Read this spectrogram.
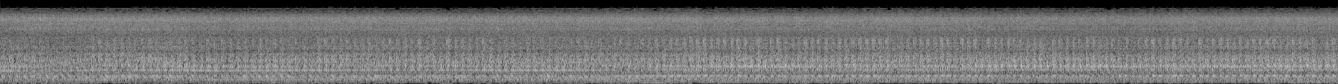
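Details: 1999 Mitsubishi RVR 2.4 GDI (4G64): irregular metallic tapping over steady engine hum at constant speed; engine knock of unknown cause.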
